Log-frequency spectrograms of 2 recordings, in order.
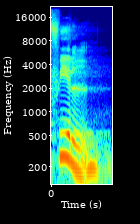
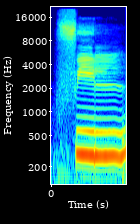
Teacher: Jika tidak berhenti atau wasol, mad tabi'i ini gugur. Fi-nya dibaca pendek, fil. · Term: takhallus bil hadfi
